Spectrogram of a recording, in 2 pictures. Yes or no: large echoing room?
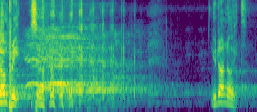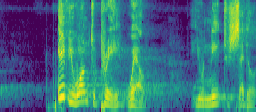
yes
